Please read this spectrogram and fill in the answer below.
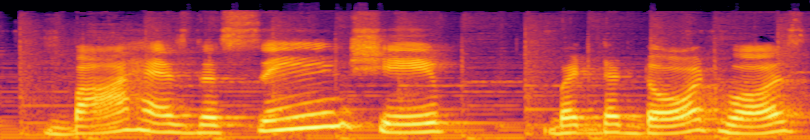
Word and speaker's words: ث: Today's new letter is sa. Everyone say it with me. Sa sa. Its sound is s. And you will pronounce it like sa. Okay. Put your tongue between your teeth like this.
